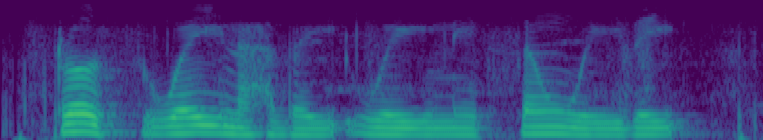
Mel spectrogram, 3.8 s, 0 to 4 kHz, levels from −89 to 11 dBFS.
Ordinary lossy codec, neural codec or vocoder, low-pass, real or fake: none; none; 3.6 kHz; real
